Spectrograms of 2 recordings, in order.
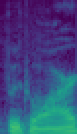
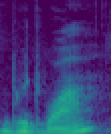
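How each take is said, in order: First: The word is pronounced in an English way. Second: The word is pronounced in a French way. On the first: It sounds plain and everyday. "I use boudoir" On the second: It sounds fancy. "if you want to get all fancy and use the pron- French pronunciation"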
